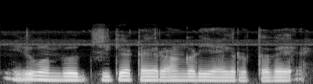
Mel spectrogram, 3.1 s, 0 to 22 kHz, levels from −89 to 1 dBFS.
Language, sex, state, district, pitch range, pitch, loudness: Kannada, male, Karnataka, Koppal, 120-135 Hz, 130 Hz, -14 LUFS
